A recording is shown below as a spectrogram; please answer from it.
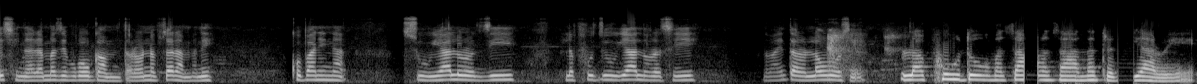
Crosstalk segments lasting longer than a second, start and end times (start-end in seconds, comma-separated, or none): none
